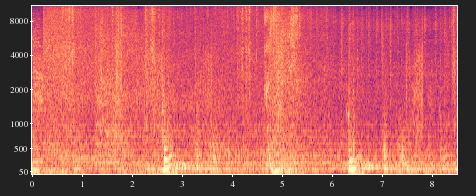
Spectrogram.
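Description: A small boat engine hums steadily over water.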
